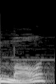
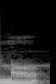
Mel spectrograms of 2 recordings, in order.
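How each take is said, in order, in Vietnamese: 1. Thanh điệu xuống rồi lên. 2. Thanh điệu thấp, ngắn và có thanh hầu. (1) "Chữ mổ" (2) "chứ không phải là mộ"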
